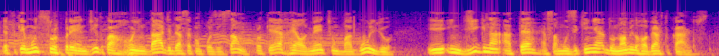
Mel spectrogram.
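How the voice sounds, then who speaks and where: A man's voice: medium pitch, expressive, normal speed. A man with a Brazilian accent delivering a blunt, scathing record review as a radio critic. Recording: muffled archive radio, faint music.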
